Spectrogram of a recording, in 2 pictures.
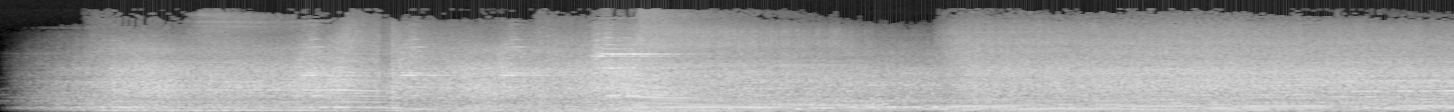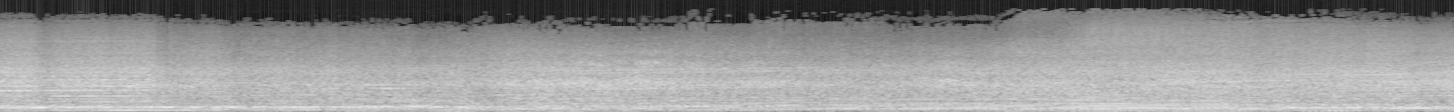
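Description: A car engine rumbles and roars steadily.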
